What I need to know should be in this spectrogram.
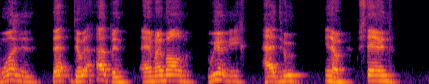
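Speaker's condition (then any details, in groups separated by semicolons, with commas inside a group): Cerebral palsy; birth oxygen loss, cord around neck, spasms, limited body control, motor deficits, childhood physical, occupational therapy; mid-range severity, speech impairments, speaks without device; speech therapy from age seven with Jeff in Orlando, school speaking device declined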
